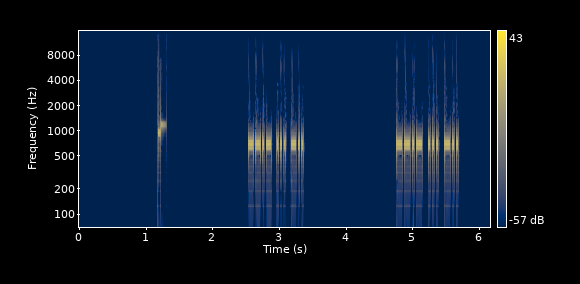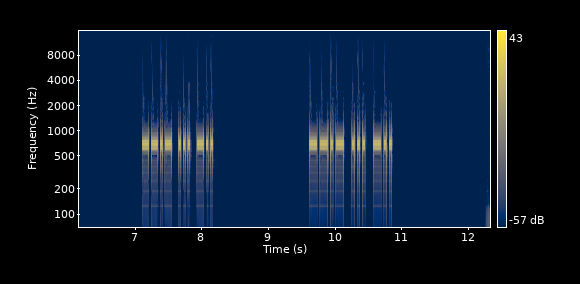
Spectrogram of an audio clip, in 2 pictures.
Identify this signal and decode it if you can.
Morse code, heard as a keyed tone, about 36 wpm, 700 Hz. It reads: QSD QSD QSD QSD
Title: Speed-Racing Q-Codes - 30wpm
